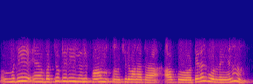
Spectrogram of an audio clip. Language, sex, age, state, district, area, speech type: Hindi, female, 30-45, Uttar Pradesh, Azamgarh, rural, conversation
